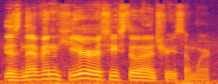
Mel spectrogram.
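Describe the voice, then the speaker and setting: A man's voice: mid-range voice, sing-song, fast talker. A man playing a tabletop game, hesitant and stammering as he speaks in character. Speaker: player. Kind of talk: casual tabletop role-play.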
